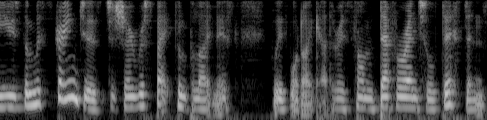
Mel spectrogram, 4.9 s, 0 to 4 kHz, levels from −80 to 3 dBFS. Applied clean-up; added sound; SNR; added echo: neural mask model DeepFilterNet 3.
